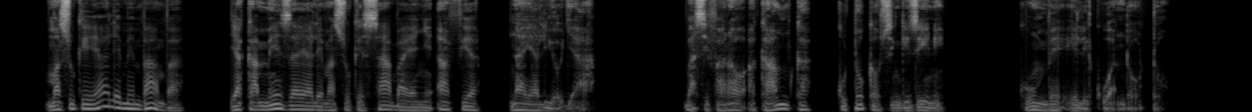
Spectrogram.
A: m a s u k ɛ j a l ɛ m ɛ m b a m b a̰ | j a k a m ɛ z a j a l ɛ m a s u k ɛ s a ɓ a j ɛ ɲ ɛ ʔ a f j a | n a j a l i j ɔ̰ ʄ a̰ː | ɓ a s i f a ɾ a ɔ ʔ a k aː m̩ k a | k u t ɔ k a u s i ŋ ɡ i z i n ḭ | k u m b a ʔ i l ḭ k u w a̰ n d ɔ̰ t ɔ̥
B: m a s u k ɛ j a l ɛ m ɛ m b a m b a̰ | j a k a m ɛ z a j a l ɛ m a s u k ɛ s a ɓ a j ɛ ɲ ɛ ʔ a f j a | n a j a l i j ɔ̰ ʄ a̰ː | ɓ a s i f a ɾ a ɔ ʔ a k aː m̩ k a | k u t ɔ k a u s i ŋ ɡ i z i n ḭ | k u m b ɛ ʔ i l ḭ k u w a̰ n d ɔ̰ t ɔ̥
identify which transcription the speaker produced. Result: B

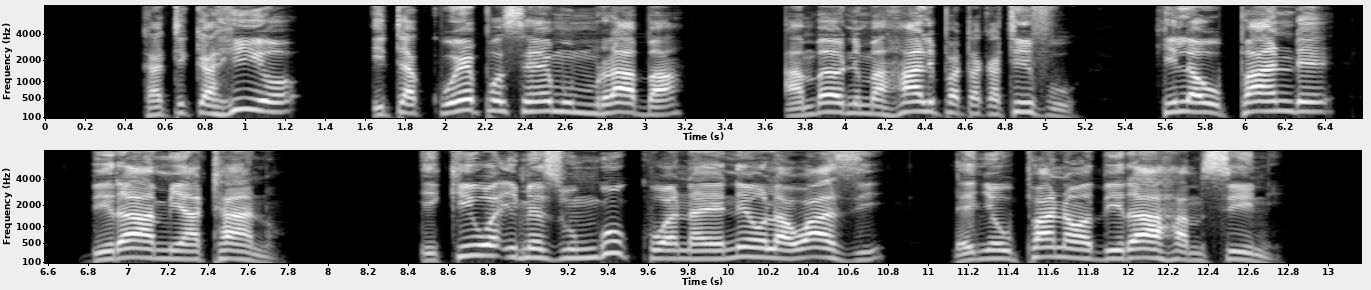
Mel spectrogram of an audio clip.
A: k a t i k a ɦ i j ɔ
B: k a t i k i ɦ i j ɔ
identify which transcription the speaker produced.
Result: A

